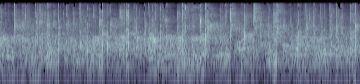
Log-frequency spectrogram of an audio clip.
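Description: Dense, steady hand clapping fills the whole clip, many sharp claps running together into a continuous patter at an even, fairly loud level.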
